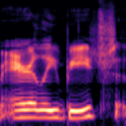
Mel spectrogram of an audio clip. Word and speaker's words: Airlie Beach: Is it Airlie Beach? – Next Monday, our show will be coming to you from Airlie Beach, the Great Barrier Reef.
